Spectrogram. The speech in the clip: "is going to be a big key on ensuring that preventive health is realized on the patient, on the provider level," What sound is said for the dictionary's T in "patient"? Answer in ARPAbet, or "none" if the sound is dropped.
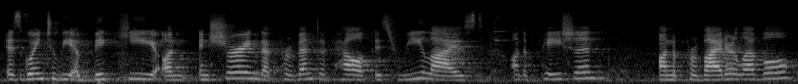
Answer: T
